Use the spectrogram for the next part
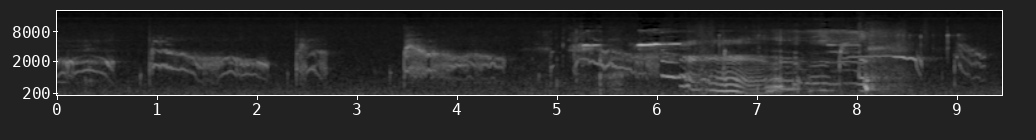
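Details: Pet dog Alfie, looking inquisitive, responds vocally while his owner makes a strange noise: drawn-out whining, howl-like calls that rise and fall in pitch, growing louder and more wavering midway, with a person calling his name.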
